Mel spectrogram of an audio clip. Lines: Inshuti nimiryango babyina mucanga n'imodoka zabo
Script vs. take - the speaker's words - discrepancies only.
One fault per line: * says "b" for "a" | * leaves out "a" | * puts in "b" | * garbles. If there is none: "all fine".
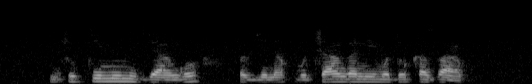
all fine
